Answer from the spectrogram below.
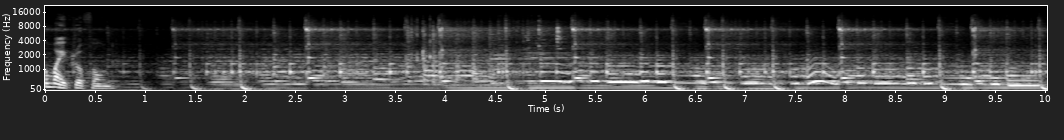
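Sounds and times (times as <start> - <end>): electronic dance music: 1.0 - 10.0.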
